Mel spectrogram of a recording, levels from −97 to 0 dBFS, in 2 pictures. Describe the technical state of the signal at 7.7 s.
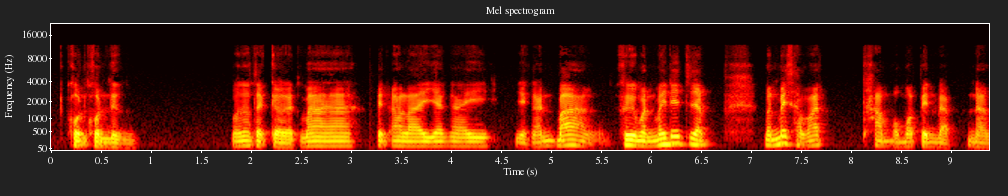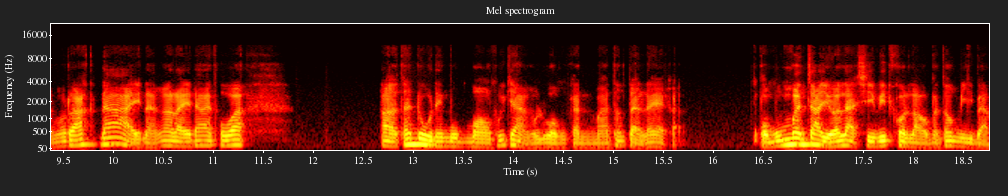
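The signal at 7.7 s is intact, with no audible fault at that moment.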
